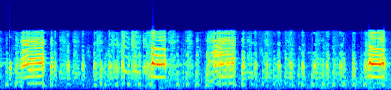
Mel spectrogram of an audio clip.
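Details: Several chickens cluck in quick, soft pulses while louder nasal squawks and harsh, broad calls break in every second or two across the recording.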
